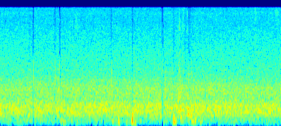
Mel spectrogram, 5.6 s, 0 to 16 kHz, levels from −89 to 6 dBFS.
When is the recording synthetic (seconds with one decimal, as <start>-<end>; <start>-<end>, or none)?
none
